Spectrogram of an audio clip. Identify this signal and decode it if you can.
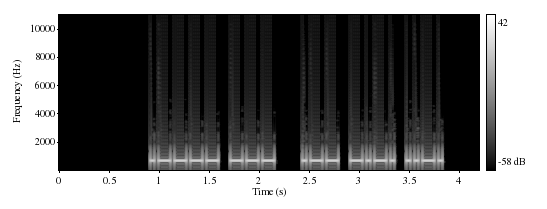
Morse code, heard as a keyed tone, about 30 wpm, 700 Hz. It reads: 1O WCF
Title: Winter Field Day Exchanges 30wpm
